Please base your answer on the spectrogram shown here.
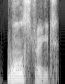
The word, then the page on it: Wall Street: British English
